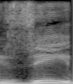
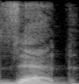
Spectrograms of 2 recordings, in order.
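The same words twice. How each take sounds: First: The letter is said as 'zee'. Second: The letter is said as 'zed'. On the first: "Americans say Z" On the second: "my teacher was British and it was Z"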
